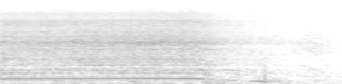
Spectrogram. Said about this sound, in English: Alrighty. To the blender. Got to blend down those peaches.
